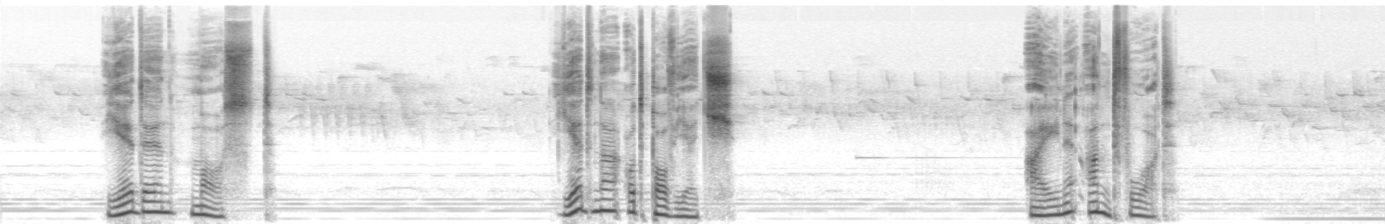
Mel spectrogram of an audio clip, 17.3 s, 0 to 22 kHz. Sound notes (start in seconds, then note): 14.5 german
